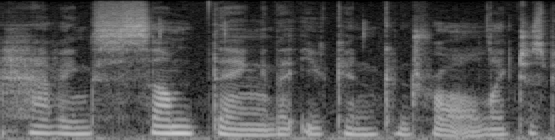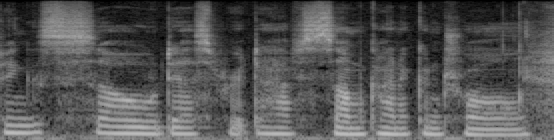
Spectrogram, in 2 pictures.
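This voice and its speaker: At a moderate pace and with hardly any pauses, a woman speaks at a fairly low pitch in a somewhat breathy voice, captured in a very clean recording with a silent background. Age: 30s. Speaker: actress and comedian. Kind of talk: casual chat. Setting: studio. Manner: animated.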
